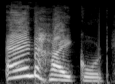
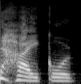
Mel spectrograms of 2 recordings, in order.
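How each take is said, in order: First: Slow repeat. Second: Said in the usual way. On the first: Shown as a demonstration. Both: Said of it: "यानी कि supreme court".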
